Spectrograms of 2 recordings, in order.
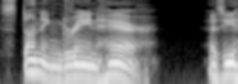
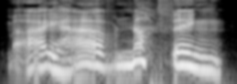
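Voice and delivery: frail, cracking, very high voice; 11 semitones higher than usual. Narrator voicing a man answering a guard, in a frail, cracking voice. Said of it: "In a frail, cracking voice, he quietly let out".

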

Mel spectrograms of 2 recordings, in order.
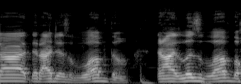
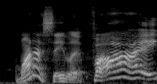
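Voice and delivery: cracking, very high, drawn-out voice; 10 semitones higher than usual. Wondering aloud why you said a number that way, voice cracking. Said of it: "Like my voice is cracked".

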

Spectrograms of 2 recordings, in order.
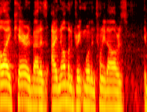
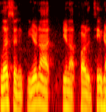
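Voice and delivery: ordinary delivery

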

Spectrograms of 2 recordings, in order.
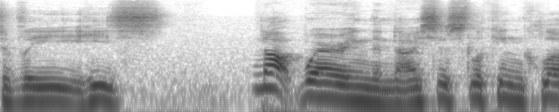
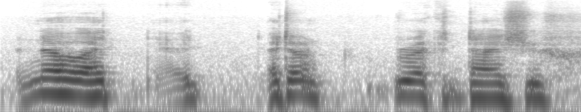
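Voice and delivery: put-on slightly slurred drunk voice, higher and quieter; 3 semitones higher, 5 dB quieter than usual. Narrator voicing a poor, drunk farmer who answers the listener, drunk, slightly slurring words. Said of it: "He's kind of slurring his words a tad".

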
